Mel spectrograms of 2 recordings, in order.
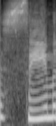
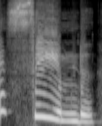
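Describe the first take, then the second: First: सीम ending on m; सीम as the bare verb; without final d. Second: सीम्ड with a clear d after the m; low, falling seem-d for सीम्ड; final d sounded. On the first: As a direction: leave the d off सीम. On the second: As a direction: finish सीम्ड on an audible d. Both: Shown as a demonstration. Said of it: "सिर्फ इसे सीम नहीं पढ़ेंगे".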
